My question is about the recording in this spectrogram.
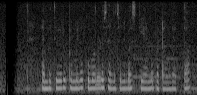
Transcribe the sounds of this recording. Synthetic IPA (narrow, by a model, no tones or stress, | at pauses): ɛmbɐt̪iʋɐɾupemːinɐkumɐluɽɐsɐnːɐsɐnibɐskijanːɐpɐʈɐŋɡɐt̪ːa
